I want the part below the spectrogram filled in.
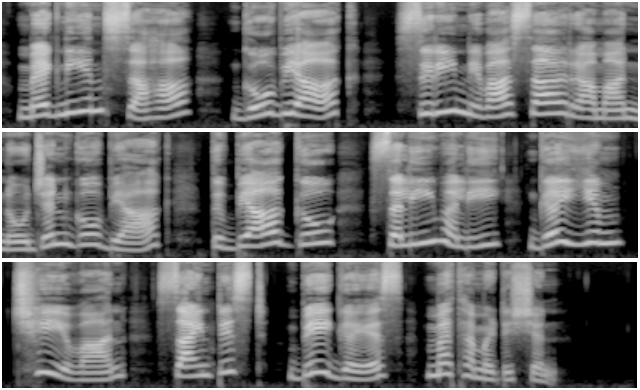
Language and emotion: Kashmiri, neutral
